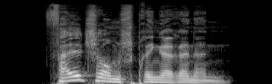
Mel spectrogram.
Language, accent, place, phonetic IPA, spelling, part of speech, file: German, Germany, Berlin, [ˈfalʃɪʁmˌʃpʁɪŋəʁɪnən], Fallschirmspringerinnen, noun, De-Fallschirmspringerinnen.ogg
- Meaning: plural of Fallschirmspringerin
